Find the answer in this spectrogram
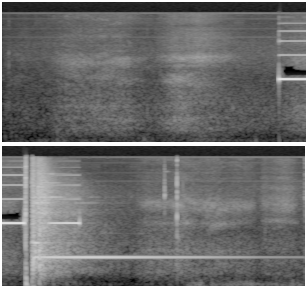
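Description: A shot timer's high electronic start beep, then about half a second later a single loud pistol shot. The shot is followed by a steady ringing tone from the hit IPSC steel target that slowly fades.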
